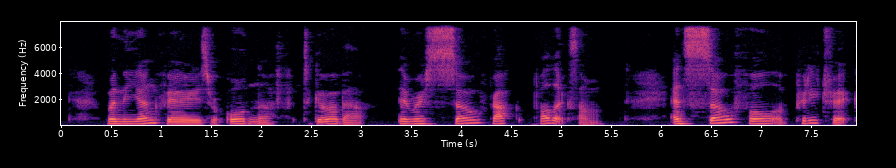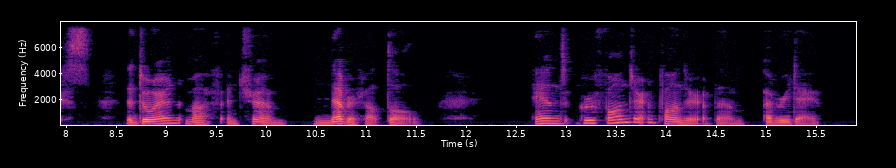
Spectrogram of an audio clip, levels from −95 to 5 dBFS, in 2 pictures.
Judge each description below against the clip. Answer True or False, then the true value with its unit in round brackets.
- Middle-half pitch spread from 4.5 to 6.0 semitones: True (5.0 semitones)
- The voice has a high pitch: False (175 Hz)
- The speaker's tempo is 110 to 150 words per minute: True (140 wpm)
